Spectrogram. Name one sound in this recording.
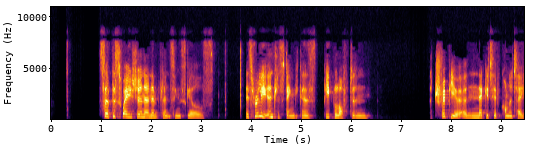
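A woman speaks calmly through a microphone on an online call.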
